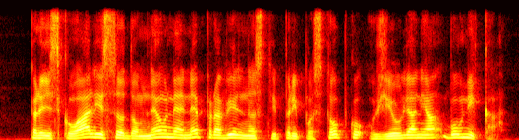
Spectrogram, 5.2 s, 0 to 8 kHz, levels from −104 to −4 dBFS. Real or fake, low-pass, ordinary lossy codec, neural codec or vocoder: fake; 7.2 kHz; none; codec, 24 kHz, 6 kbps, HILCodec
